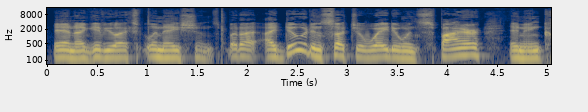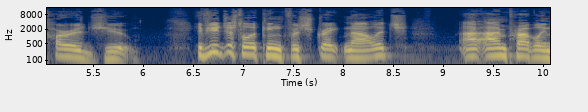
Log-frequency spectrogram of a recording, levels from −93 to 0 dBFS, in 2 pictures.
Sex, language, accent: male, English, American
